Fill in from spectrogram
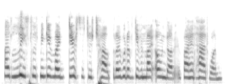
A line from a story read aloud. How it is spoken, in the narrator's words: she pleaded tearfully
